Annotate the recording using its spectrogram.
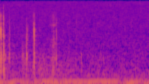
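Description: A few light, sharp clicks within the first half second, then only a faint low hum.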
